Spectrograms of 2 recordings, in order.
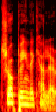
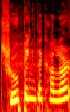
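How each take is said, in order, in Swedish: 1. Frasen uttalas snabbt och slarvigt. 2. Frasen uttalas tydligt och noggrant. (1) "Ibland när man pratar fort så blir det trooping the color. Och det är ju fel" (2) "Vi ska säga trooping the color"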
